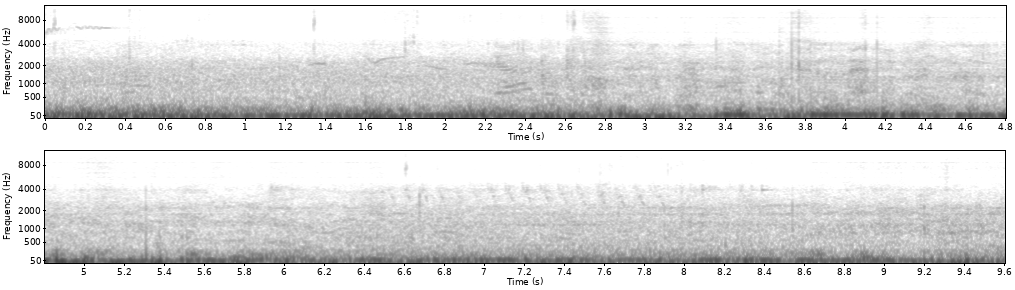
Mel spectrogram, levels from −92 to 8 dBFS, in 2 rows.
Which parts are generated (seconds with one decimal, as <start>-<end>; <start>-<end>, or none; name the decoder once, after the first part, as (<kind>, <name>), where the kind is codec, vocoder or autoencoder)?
2.7-6.5 (codec, SNAC); 8.6-9.6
